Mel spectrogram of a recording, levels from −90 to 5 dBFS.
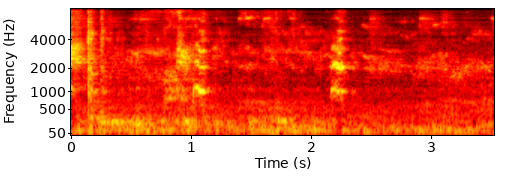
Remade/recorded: remade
